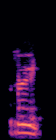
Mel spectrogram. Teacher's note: kasrohnya hati-hati jangan ikut tebal, ya. Jadi tipis, turunkan, pangkal lidahnya diturunkan.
